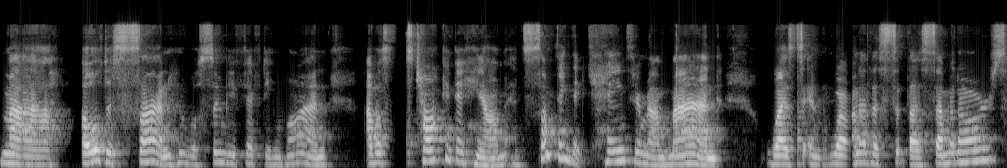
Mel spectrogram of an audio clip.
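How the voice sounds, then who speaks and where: A woman with an American accent speaks at a fairly slow pace in a medium pitch. Her tone is bright and sharp, with ordinary pitch variation. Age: 70s. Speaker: writer. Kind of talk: interview.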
